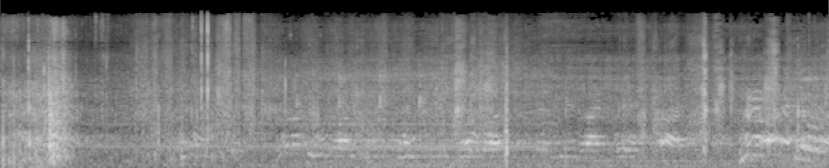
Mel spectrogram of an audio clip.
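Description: Faint distant voices over outdoor street ambience, with a brief rush of noise about half a second in.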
